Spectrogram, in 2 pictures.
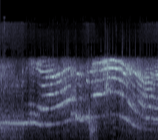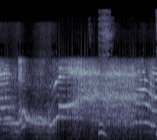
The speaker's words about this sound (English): Can we hear the big scream again?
